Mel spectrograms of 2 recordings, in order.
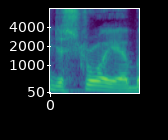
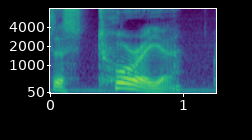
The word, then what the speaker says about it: Destoroyah: I'll pronounce it different every time I see that one too, because you want to say Destoroyah, but it's not. It's Destoroyah. – Destoroyah. – Yeah. So, but every time I see it, I just want to say Destoroyah because it just sounds cooler.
